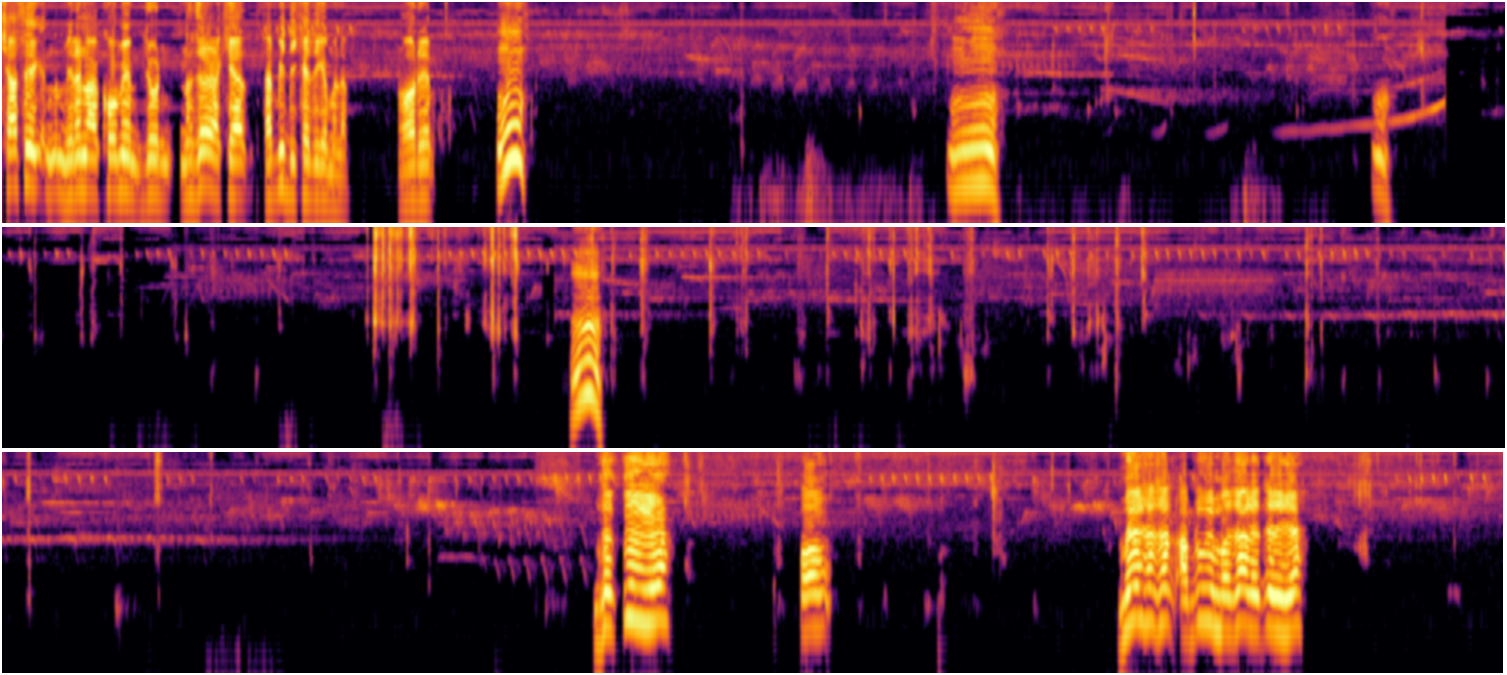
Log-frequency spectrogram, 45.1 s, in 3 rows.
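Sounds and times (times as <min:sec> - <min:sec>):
insects trilling: 0:00.0 - 0:45.0
chewing and crunching meat: 0:08.4 - 0:13.2, 0:14.2 - 0:32.3, 0:37.7 - 0:40.8, 0:43.4 - 0:44.7.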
